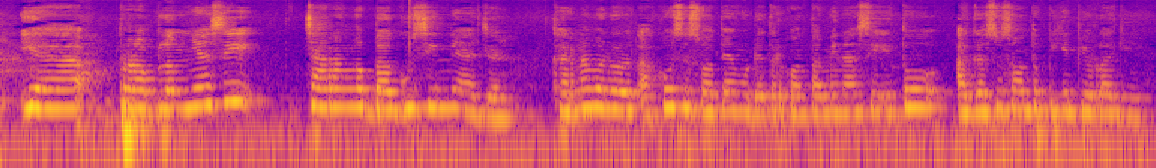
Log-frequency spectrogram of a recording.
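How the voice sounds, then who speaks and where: Through audible room echo and noticeable background noise, a woman with a high pitch speaks at a very fast pace with fairly even intonation. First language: English (speaking Indonesian). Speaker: actress. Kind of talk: press event talk.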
